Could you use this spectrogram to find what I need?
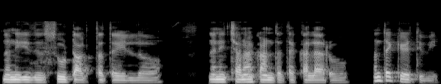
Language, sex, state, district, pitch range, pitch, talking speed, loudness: Kannada, male, Karnataka, Bellary, 100-115 Hz, 105 Hz, 150 wpm, -17 LUFS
